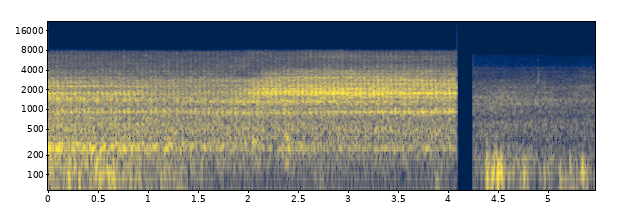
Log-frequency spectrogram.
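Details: Mahindra KUV100 1.2 L diesel, about five years old, steady idle: loud harsh tractor-like clatter, louder in person than recorded; owner says a diesel shouldn't be this noisy, cause not yet found.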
